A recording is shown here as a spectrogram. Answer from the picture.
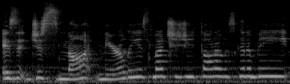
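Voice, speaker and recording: Over noticeable background noise, a woman speaks at a moderate pace with very wide pitch swings. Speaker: tarot reader. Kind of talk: tarot card reading. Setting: at home at a table. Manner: halting, stuttering a little.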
